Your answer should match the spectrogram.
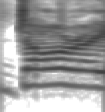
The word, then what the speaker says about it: Dare: Okay, no, I used to pronounce it Ludum Dare, and then, like, old school Ludum Dare people were like, oh, this 12-year-old boy is calling it Ludum Dare, it's Dare, it's Latin, it means game play or something.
